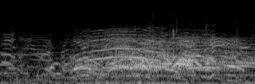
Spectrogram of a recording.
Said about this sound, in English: Crowd disapproving of that.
